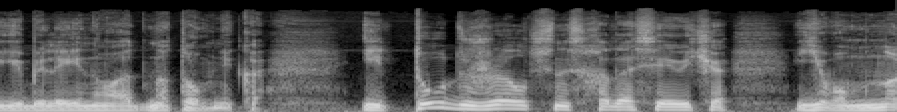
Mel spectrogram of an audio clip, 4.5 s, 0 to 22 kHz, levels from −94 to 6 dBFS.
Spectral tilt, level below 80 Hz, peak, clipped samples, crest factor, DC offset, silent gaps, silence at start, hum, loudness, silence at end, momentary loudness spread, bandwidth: -6 dB/octave; -28 dBFS; -4 dBFS; under 0.1%; 10 dB; under 0.1%; none; 0 s; none; -16 LUFS; 0 s; 11 LU; 15.5 kHz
